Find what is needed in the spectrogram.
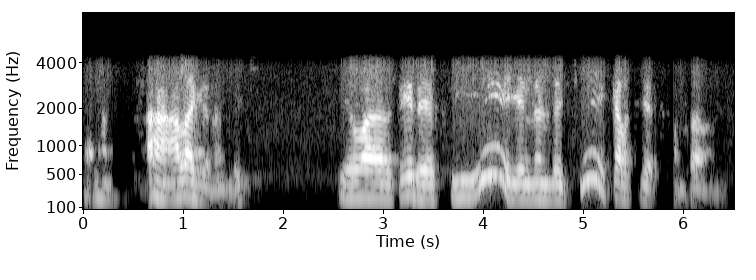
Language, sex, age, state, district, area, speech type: Telugu, female, 45-60, Andhra Pradesh, N T Rama Rao, urban, conversation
